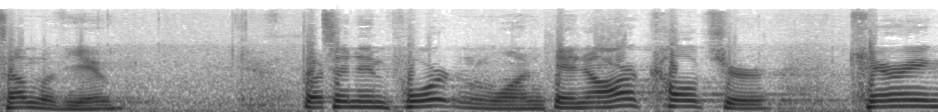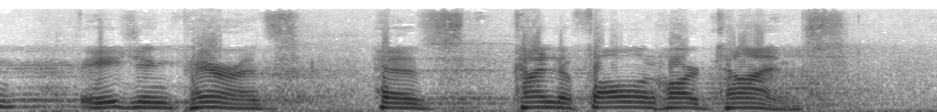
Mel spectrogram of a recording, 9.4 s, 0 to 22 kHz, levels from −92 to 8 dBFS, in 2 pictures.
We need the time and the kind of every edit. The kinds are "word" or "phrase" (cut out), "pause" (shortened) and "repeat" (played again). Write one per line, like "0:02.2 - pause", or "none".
0:01.6 - word
0:02.7 - word
0:05.1 - word
0:08.0 - word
